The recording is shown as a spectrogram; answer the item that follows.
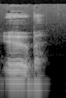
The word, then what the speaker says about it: Ub: I think it's Ube. – It's not Ube, because it's spelled U-B. It is a two-letter name.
